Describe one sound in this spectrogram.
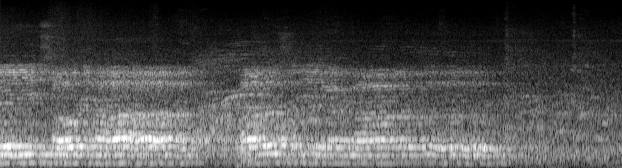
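A man chants in a steady sung voice through a loudspeaker.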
